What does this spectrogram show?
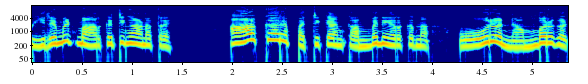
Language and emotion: Malayalam, disgusted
